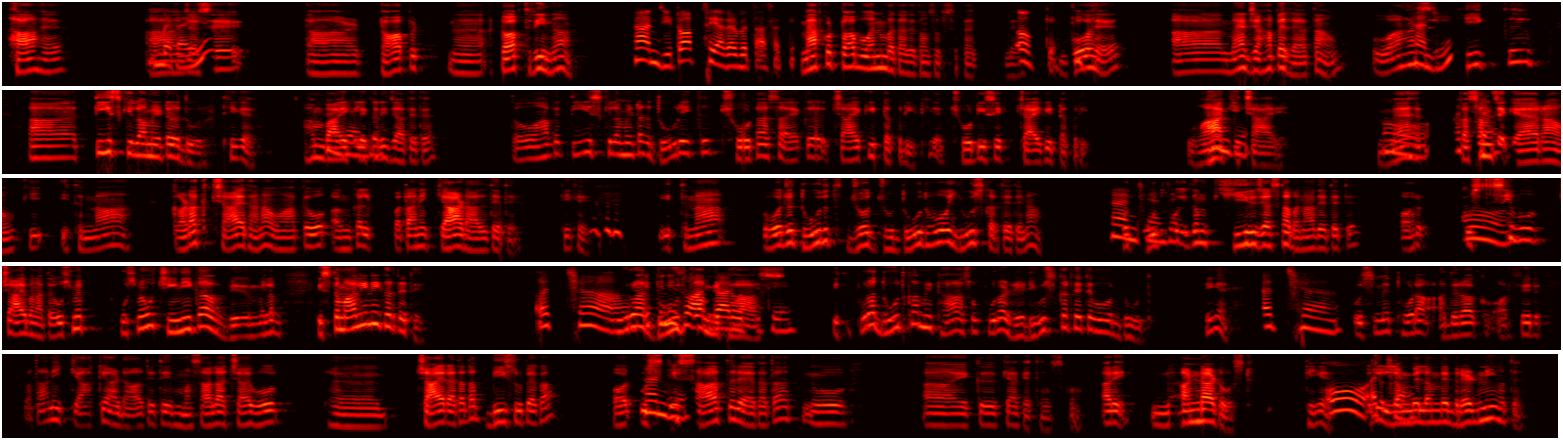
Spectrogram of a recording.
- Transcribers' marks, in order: in English: "टॉप"; in English: "टॉप थ्री"; in English: "टॉप थ्री"; in English: "टॉप वन"; in English: "ओके"; tapping; in English: "अंकल"; chuckle; in English: "यूज़"; in English: "रिड्यूस"; in English: "ब्रेड"
- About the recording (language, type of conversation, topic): Hindi, podcast, सफ़र के दौरान आपने सबसे अच्छा खाना कहाँ खाया?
